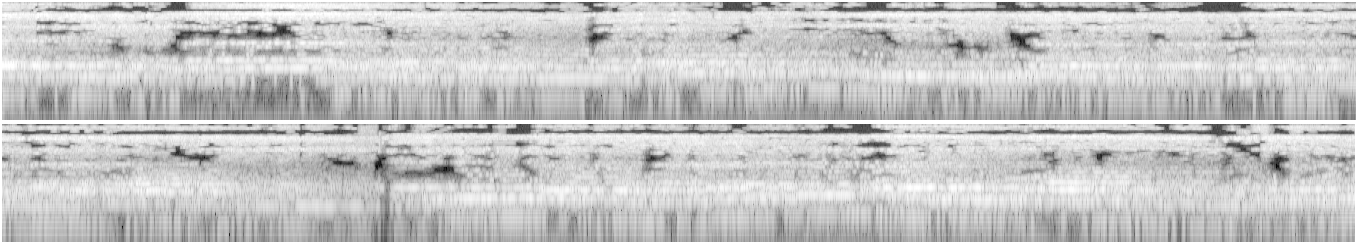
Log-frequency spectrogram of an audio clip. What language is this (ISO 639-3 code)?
ara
